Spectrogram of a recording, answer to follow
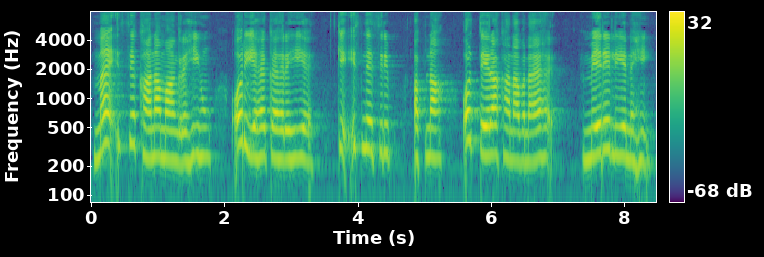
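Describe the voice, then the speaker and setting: A woman voicing a stern, quick-tempered older mother-in-law who scolds loudly. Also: sits high, clear, resonant tone. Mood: aggrieved. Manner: scolding, loud.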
